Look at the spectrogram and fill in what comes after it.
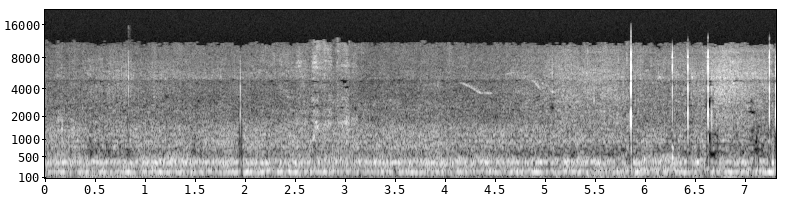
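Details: Continuous low hum of a honey bee colony during a 2020 hive inspection six days after installing nucs; the buzzing drone stays level and unbroken, with scattered light taps and a faint bird whistle.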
